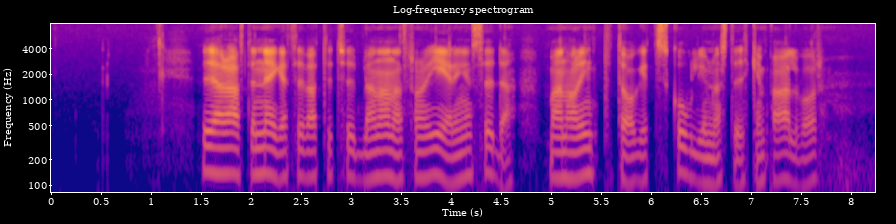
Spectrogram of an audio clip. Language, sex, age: Swedish, male, 31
